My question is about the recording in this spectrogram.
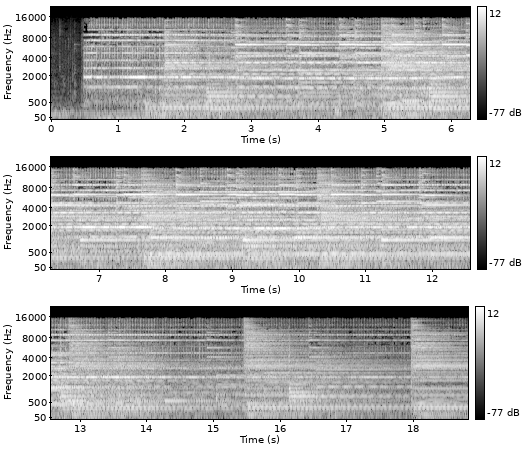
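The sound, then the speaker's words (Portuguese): A loud chorus of alarm clocks rings all at once at the opening of a song, their bright metallic bells clanging together continuously for nearly twenty seconds before starting to thin out near the end. No one speaks. “que começa com o som dos despertadores, que já indica basicamente o que vai se tratar a música.”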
